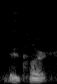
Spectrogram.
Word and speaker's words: DeClercq: Andrew, how do you say DECLERCQ? DeClerk? DeClerk.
